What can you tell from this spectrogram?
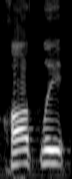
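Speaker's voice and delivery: ती with a heavy, emphatic Arabic t; खती with thick, back-of-tongue ती; full-mouthed t. Shown as a demonstration. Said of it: "तो पुर पढ़ा जाता है".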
